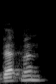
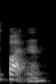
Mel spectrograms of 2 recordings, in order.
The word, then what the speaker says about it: Button: uh is it is it bman am I pronouncing your name correctly uh it's button oh Buton I beg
